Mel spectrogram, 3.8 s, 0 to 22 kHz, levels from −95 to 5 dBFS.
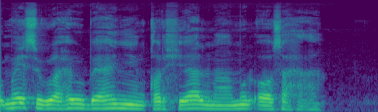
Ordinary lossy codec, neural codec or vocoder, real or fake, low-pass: none; none; real; 19.8 kHz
